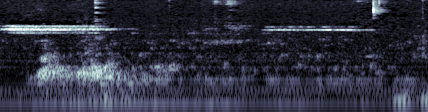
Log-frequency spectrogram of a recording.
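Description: A spoon stirs and scrapes against a glass bowl.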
